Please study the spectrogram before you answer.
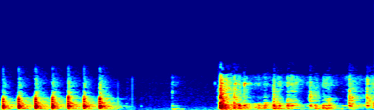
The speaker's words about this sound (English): Our story begins in the deep darkness just before dawn, when a hurried knocking sounds at the door of the house of Gamaliel, the teacher in Jerusalem,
